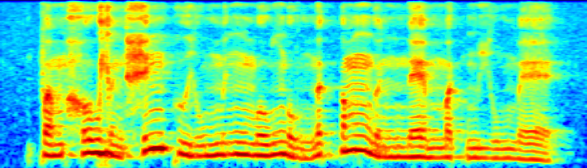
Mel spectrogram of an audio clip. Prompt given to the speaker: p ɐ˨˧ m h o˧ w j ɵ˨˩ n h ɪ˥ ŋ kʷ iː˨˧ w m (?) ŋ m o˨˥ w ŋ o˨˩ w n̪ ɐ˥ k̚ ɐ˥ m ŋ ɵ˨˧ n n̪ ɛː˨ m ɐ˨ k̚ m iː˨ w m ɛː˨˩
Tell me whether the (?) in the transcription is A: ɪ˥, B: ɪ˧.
B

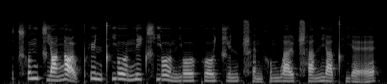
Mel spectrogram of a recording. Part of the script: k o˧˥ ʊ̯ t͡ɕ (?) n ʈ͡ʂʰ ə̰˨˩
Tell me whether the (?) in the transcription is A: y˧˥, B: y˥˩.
A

